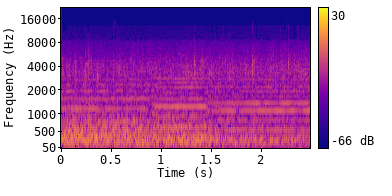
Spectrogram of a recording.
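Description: Heavy rain pours steadily during a thunderstorm among pines and rocky ledges. It makes a dense, loud, continuous hiss with a low rumbling undertone and no voices.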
